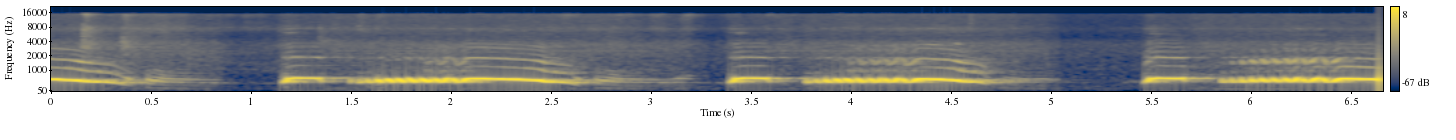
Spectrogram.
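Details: Spotted dove (puter) giving its distinctive cooing call, imitated locally as "mpuk jerruuuuuu": low hooting phrases each begun by a short note then a long vibrating coo sliding down, repeated about every two seconds.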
